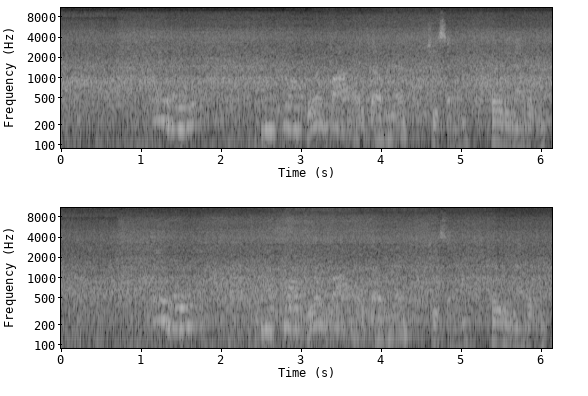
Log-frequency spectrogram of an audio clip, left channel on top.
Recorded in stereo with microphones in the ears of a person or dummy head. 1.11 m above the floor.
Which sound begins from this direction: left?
A man speaking, at 3.1 s.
